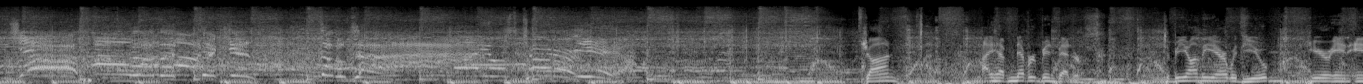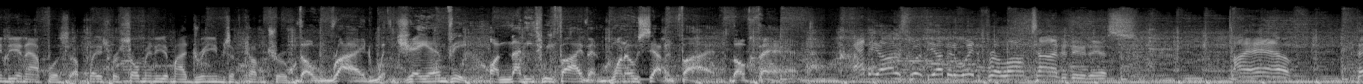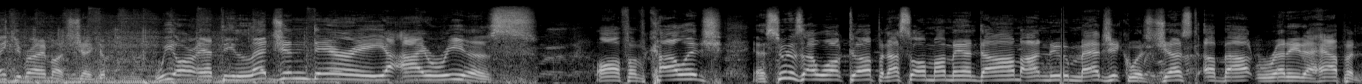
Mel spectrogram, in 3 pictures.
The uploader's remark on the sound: opens the show LIVE from Iarias Restaurant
